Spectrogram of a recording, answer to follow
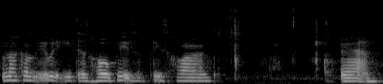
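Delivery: teeth gripping chewy skin; talking while biting food. Real, not acted. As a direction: mouth half blocked by food. Seen 2: Holds cow skin at mouth, teeth clamped on it 2.0–3.5s.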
